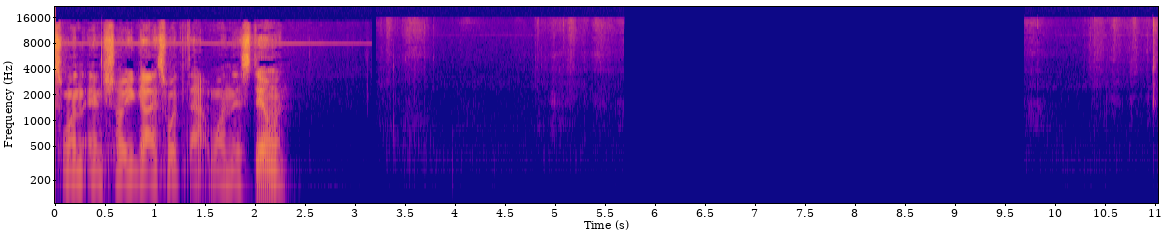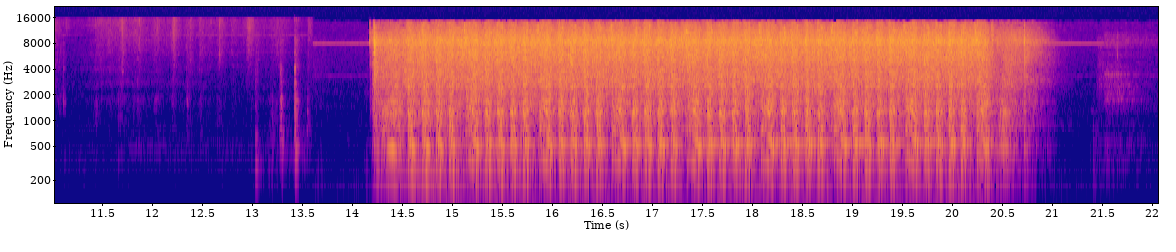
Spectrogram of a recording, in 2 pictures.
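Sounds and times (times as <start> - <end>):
car engine cranking on starter: 14.2 - 21.0.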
